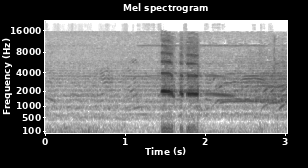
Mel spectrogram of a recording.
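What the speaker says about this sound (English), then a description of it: "And that is the final whistle" A referee's final whistle ends a rugby sevens match between China and Thailand at the Asia Rugby Emirates 7s Series in Sri Lanka: a short shrill blast, then a second, over faint crowd murmur.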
